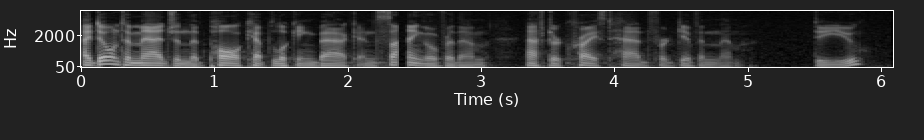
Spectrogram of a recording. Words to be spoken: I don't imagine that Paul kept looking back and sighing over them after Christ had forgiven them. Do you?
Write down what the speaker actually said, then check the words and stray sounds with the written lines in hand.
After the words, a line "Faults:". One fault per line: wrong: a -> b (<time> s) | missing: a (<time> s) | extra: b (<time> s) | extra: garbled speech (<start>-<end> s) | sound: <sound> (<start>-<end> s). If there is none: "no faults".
I don't imagine that Paul kept looking back and sighing over them after Christ had forgiven them. Do you?
Faults:
sound: dropout (2.4-2.5 s)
